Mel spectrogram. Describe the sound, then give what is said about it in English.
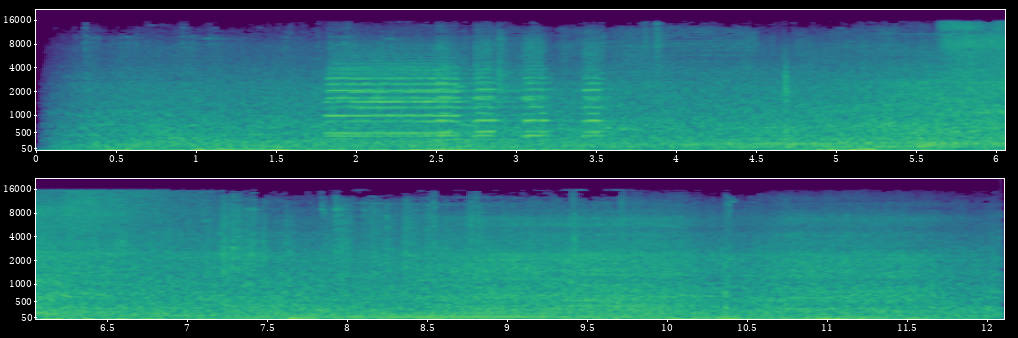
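Dense city street traffic in Times Square, New York, roars steadily, with a loud, bright car horn blaring in a few short honks early on and fainter horns and engine rumble continuing in the background. “This is a clip I recorded here in New York in Times Square.”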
